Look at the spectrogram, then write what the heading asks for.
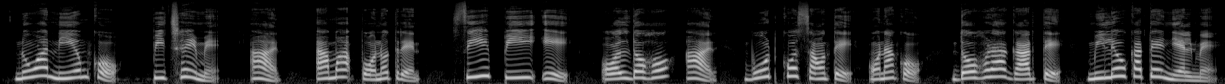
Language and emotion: Santali, neutral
